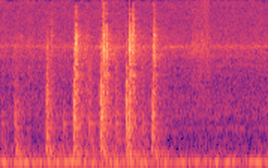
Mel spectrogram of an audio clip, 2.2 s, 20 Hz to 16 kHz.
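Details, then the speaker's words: 2004 Ford Taurus, wheel rocked side to side: quick run of five sharp hollow clunks about a quarter-second apart; worn tie rod ends with excess play, both sides bad. "it's actually actually both sides are bad so like when I moved to one side you can hear the other side making a loud noise over there"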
